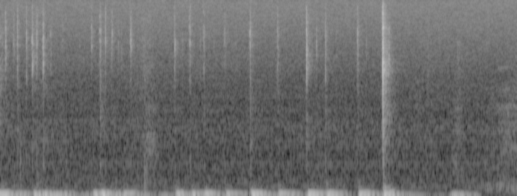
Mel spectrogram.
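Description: Typing on a computer keyboard: irregular key clicks with dull low thumps, a sharper click at the very start and another a little before the end.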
